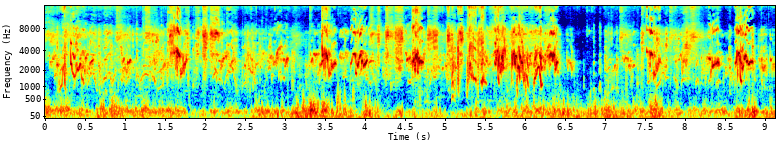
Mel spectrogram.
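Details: Pet budgerigars kept together chatter continuously, a dense stream of buzzy squawks and rapid warbled chirps overlapping one another, with a low rumbling background beneath the birds.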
